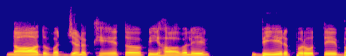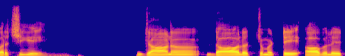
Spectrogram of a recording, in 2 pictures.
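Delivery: slow, measured verse reading; scripture recitation. Shown as a demonstration. Teacher recites verse to students, slow measured recitation. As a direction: stretch the line endings, reciting deliberately.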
